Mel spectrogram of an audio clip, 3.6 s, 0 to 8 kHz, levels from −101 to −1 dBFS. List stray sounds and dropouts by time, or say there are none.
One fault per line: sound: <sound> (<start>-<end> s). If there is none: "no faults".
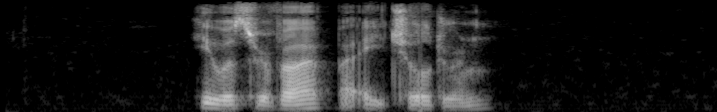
no faults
